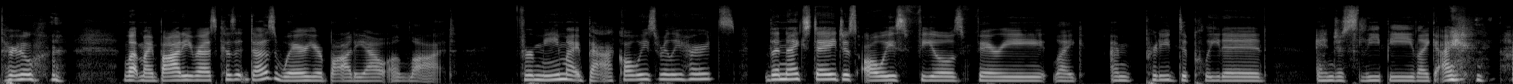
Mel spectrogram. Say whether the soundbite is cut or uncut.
uncut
